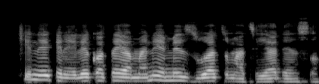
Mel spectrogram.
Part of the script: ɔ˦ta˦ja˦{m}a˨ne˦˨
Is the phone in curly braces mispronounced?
no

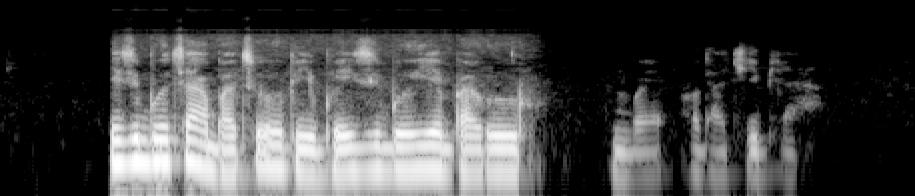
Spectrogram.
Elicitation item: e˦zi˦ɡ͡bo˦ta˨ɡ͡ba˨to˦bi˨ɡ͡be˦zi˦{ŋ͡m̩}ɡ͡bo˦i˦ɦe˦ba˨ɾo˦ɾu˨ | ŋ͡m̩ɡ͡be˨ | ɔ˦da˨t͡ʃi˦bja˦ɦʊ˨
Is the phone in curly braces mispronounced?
yes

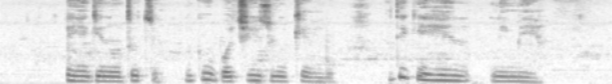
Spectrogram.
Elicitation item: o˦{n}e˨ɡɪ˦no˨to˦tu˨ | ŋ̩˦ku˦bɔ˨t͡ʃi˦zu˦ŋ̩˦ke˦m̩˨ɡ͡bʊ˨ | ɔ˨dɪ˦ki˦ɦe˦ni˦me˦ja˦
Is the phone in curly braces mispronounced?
yes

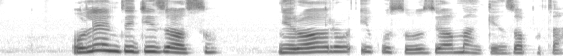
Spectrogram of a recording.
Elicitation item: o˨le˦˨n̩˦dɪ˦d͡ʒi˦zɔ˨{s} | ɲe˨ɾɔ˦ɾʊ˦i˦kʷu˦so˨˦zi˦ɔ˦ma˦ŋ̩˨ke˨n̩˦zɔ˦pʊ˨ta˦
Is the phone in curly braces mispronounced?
no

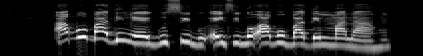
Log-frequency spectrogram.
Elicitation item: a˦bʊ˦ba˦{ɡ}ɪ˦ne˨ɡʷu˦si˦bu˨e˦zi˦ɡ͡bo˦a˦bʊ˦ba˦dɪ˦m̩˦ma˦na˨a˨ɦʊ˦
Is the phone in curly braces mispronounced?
yes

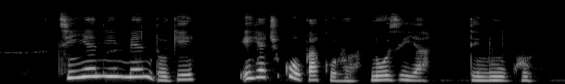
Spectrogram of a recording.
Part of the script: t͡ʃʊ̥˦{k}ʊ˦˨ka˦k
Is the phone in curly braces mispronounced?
no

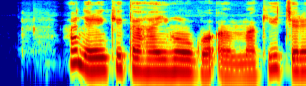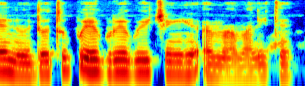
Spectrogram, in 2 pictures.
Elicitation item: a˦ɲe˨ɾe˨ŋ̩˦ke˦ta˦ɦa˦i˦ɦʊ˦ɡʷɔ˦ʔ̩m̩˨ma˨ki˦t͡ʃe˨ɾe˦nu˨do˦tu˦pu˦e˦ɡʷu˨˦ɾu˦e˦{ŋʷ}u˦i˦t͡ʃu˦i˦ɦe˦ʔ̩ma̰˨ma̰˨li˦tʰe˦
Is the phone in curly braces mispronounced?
yes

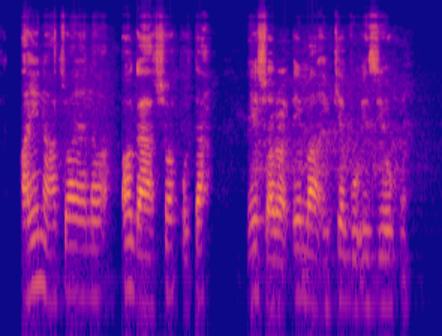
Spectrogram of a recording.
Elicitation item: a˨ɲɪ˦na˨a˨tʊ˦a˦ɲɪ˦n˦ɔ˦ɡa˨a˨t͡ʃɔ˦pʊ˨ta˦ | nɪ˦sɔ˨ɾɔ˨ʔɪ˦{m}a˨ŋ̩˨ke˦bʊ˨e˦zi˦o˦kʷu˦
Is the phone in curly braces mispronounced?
no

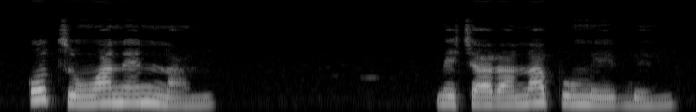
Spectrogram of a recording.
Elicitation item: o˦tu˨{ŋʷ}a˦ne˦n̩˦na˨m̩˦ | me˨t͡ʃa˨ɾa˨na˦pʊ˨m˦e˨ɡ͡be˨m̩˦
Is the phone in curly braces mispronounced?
no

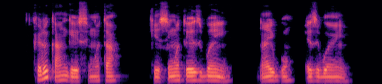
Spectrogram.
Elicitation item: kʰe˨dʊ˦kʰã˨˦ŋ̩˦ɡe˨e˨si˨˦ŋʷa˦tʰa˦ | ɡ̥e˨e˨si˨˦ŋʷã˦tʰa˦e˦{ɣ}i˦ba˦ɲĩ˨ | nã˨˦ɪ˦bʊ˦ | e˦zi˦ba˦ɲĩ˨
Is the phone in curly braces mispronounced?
yes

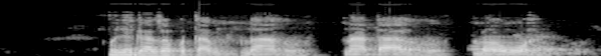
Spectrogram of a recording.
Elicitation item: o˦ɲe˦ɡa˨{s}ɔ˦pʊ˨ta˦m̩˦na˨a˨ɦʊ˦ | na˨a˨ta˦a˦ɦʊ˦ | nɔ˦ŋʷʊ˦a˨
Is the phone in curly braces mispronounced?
yes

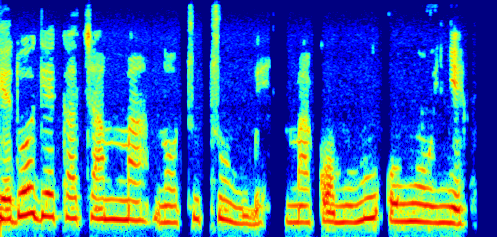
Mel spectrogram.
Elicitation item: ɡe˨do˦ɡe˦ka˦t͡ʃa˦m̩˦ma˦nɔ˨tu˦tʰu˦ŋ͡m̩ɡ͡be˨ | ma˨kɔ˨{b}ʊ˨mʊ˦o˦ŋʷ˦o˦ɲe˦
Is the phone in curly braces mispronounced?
yes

